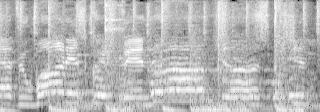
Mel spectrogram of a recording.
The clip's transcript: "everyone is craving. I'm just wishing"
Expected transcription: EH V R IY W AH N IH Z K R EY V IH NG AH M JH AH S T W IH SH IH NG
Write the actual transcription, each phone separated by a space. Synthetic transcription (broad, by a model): EH V R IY W AH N IH Z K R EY IH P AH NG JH AH S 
